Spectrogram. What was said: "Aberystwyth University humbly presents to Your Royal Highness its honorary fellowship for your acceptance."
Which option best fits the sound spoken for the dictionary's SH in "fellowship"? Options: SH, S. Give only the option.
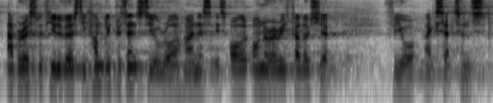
SH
